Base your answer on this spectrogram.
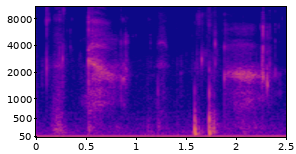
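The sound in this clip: Durian being eaten produces faint, soft, wet chewing and mouth sounds, with a couple of sharper bites or clicks near the middle and quiet breathy noise around them.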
